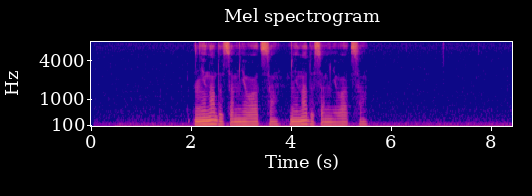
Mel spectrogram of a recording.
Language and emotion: Russian, neutral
